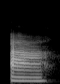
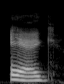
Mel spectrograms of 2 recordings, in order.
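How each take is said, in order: First: The word is an open vowel with no g. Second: The word ends with a hard g sound. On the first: This is another dialect's form. "it's the same thing, but it's a dialect thing" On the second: This is the speaker's own dialect form. "which is what I say"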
